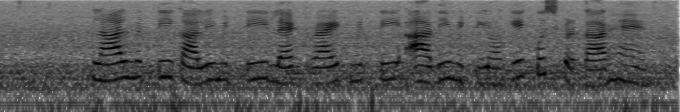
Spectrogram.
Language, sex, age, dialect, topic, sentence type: Hindi, female, 41-45, Hindustani Malvi Khadi Boli, agriculture, statement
